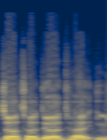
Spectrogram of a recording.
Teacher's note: पूरा च वर्ग का उच्चारण स्थान तालु होता है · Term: तालव्य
